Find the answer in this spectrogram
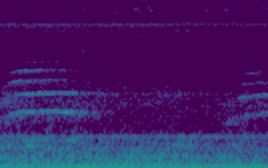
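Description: Two faint short pitched cries, like an animal's call: one right at the start lasting about half a second and a shorter one near the end, over a steady low hum.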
